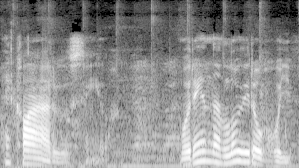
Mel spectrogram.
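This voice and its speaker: A man's voice: medium pitch, sing-song, normal speed, vocal fry, crowd noise, pitched above the performer's own voice. Man doing a sultry, coaxing barmaid. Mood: coy. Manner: sensual, coaxing. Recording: loud music bed behind.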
